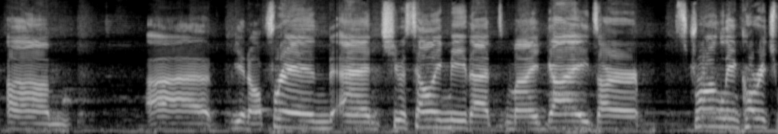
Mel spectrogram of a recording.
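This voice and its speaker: Podcast host guy, pretty high voice, eager casual chat, lots of yeah and wow. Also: a bit bright, rough recording. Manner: enthusiastic, short affirmations.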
